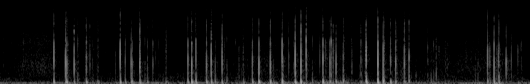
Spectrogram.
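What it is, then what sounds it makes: Patent leather wallet. A dark red glossy patent leather wallet is scratched and tapped with fingernails, making a quick series of dry, sharp clicks and crackly scratches. Each tap cuts off almost at once over a low steady hum. The sound is close and quiet.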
